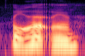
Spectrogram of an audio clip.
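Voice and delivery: usual speaking voice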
